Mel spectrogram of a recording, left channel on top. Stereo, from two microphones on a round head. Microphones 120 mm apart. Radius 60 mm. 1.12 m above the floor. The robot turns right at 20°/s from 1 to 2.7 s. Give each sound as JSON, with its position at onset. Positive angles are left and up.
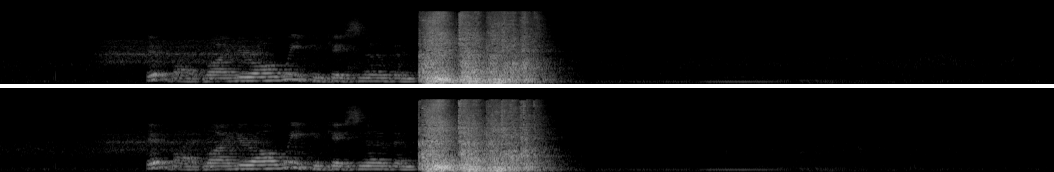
{"t": 1.5, "sound": "a woman speaking", "side_deg": 5, "distance_m": 0.5}
{"t": 4.2, "sound": "tearing paper", "side_deg": -55, "distance_m": 1.2}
